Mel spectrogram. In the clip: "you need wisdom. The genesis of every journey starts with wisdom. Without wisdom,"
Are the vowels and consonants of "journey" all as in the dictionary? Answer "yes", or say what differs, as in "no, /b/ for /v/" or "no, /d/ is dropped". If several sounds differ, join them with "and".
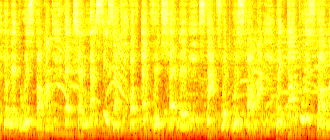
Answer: no, /tʃ/ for /dʒ/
